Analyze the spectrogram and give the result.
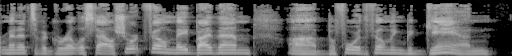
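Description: Against a quiet background, a man with a plain, everyday voice speaks fairly quickly at a fairly high pitch with ordinary pitch variation. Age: 50s. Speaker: film reviewer podcast host. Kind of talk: casual chat.

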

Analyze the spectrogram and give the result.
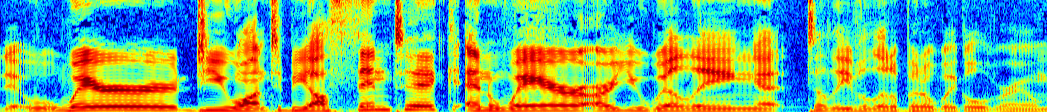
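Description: With an American accent, a woman speaks at a fairly low pitch and a moderate pace. Her pitch variation is ordinary. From Texas. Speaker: cookbook author. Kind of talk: casual interview.

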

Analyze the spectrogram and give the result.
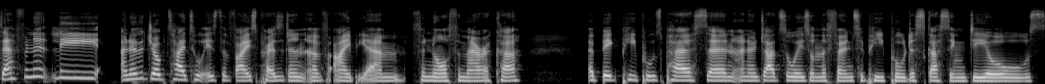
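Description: A woman with an English accent speaks at a moderate pace in a fairly low voice, with ordinary pitch variation. The recording is very clean and dry, close with no echo, over a silent background. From England, Ealing and Buckinghamshire. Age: 20s. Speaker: cosmetology student. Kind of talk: casual chat.

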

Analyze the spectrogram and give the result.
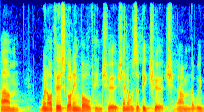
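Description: Against a quiet background, a man with a fairly low voice and an Australian accent talks at a moderate pace with ordinary pitch variation. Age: 60s. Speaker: nurse. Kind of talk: interview on stage in church. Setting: church stage with audience.

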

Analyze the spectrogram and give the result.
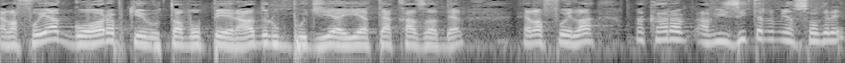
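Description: Dark and mellow in tone, a man talks at a fairly quick pace with very wide pitch swings. The sound is dry and close with no echo. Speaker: podcast co-host. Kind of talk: casual chat.

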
